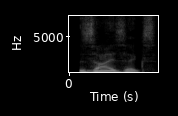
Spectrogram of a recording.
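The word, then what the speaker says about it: Zzyzx: Skillet Texas sweet gumhead Louisiana why not Mississippi zyx Springs California spelled ZZ yzx cold ass creek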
